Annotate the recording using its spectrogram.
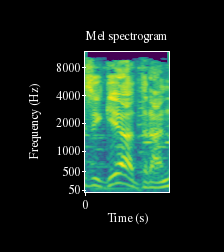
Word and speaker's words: psiquiatra: No, se dice psiquiatra, no psiquiatra. La P no se pronuncia, señor.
